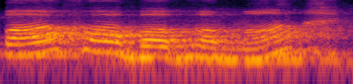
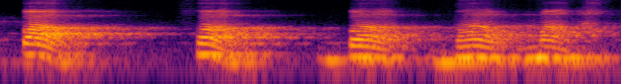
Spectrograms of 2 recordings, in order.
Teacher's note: होठ यूज हो रहे हैं तो इसको ओष्ठ्य व्यंजन कहा जाता है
